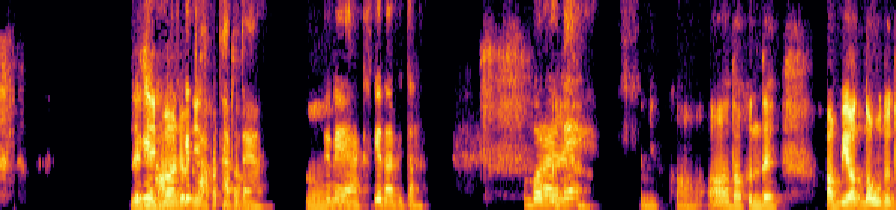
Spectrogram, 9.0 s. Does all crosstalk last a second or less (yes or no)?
no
